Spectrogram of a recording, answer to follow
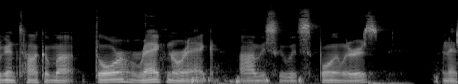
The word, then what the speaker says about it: Ragnarok: and the a last cuz I figure it's rag norak right but it's Ragnarok Ragnarok Ragnarok but like when you like pronounce it how it's spell it's ragnaro you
